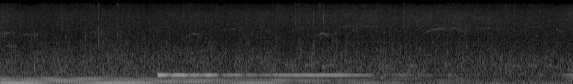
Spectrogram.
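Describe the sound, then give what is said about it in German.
Steady rushing, gurgling and splashing of flowing water, continuous, with a faint low hum running underneath and no voices. “Ich höre das Rauschen, das Strömen, das Glucksen und Spritzen.”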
